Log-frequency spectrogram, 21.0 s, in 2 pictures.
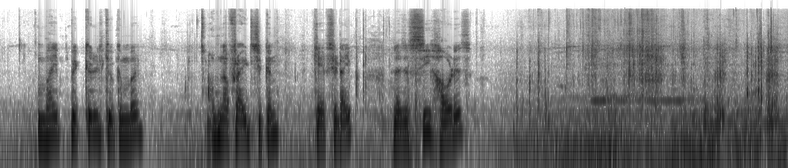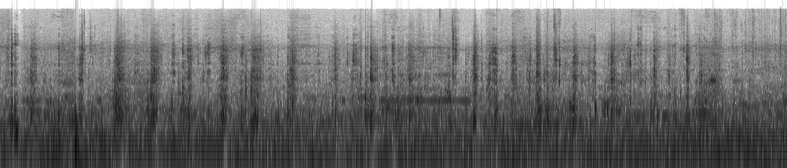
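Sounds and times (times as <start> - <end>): steady low rumble: 6.3 - 21.0
crunchy chewing: 6.4 - 21.0.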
